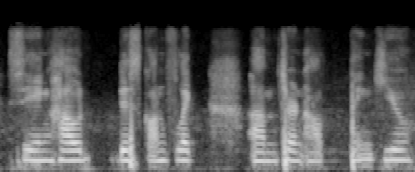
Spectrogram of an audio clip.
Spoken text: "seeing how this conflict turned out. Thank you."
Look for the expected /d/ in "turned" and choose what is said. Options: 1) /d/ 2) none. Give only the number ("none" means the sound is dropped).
2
